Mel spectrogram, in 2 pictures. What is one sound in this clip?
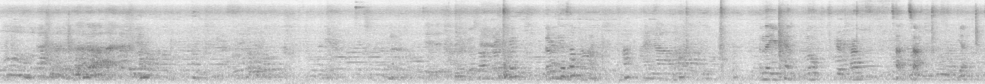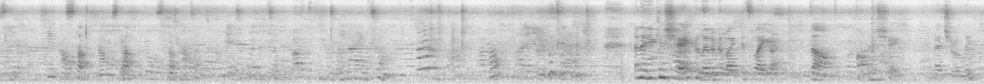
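Young women talk and laugh with animation, heard through a phone's microphone.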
